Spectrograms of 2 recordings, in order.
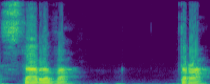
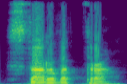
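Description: First: The word is said slowly, split into two parts. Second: The word is said smoothly as one joined unit. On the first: "chúng ta đọc chậm là sarva tra" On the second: "ghép lại thì chúng ta phải đọc cho nó liền chữ với nhau"

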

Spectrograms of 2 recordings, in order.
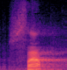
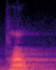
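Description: First: The word begins with an s sound. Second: The word begins with an aspirated t sound. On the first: This is the traditional reading used by elders. "nhưng mà cụ xưa nay đọc là sáp" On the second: This is the usual modern reading. "thường chúng ta đọc là chữ tháp"

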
